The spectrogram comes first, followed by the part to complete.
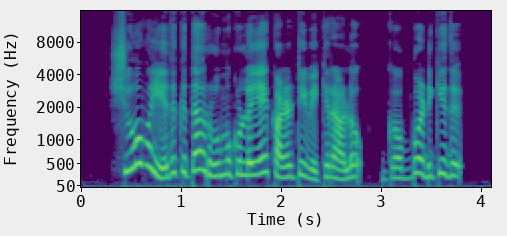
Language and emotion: Tamil, disgusted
